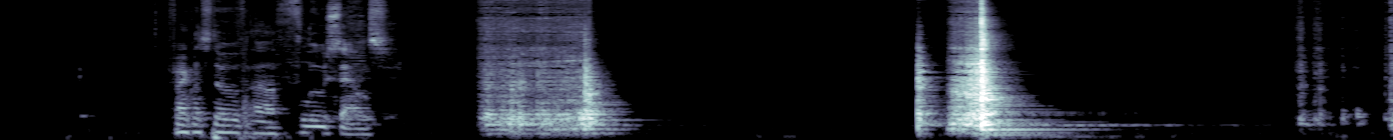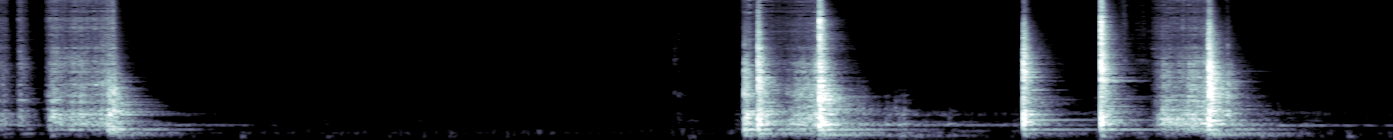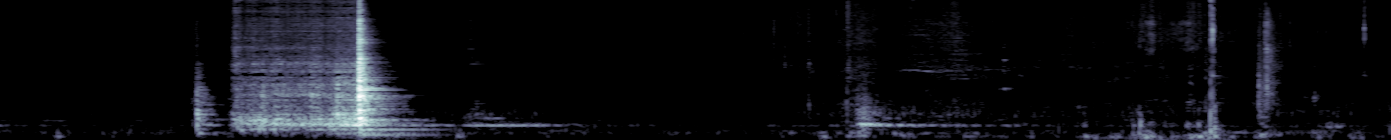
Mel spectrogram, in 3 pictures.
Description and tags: Various sounds from VERY old franklin wood burning stove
